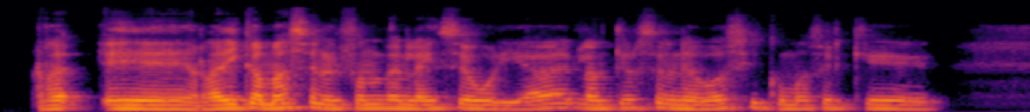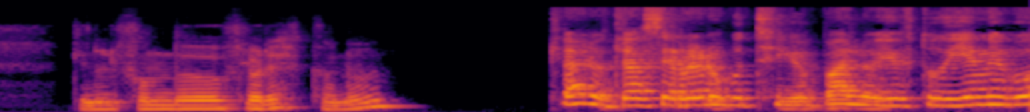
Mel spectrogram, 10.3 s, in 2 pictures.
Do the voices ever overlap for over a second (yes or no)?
no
